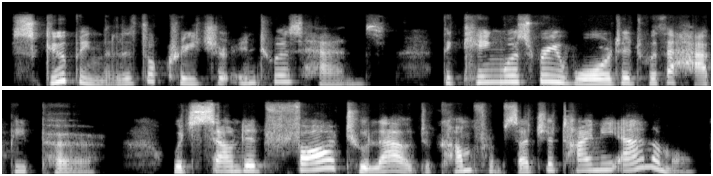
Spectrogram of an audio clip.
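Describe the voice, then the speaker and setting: A woman narrating a children's story in a gentle, deliberate way, with a British accent that comes and goes. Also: a little high, lively intonation, no echo. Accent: British, fading in and out.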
